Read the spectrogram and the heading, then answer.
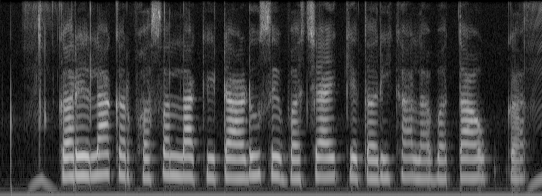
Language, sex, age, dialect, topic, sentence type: Chhattisgarhi, female, 18-24, Northern/Bhandar, agriculture, question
